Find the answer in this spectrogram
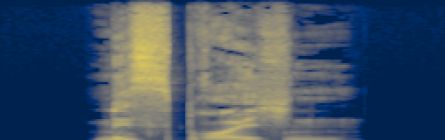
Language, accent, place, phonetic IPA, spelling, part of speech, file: German, Germany, Berlin, [ˈmɪsˌbʁɔɪ̯çn̩], Missbräuchen, noun, De-Missbräuchen.ogg
- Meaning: dative plural of Missbrauch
